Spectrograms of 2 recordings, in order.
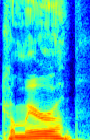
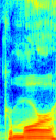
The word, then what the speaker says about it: Kamara: that's going to be chimera or kamara however you want to pronounce it and what he runs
